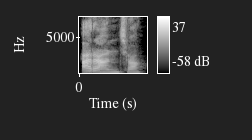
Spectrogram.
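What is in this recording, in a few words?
"arancia", Italian pronunciation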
